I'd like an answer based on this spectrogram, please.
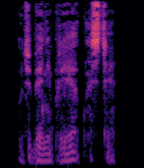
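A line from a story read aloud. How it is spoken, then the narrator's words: Quiet gentle question. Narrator (Russian): тихо спросила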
